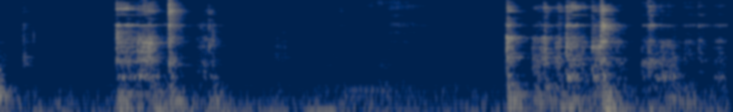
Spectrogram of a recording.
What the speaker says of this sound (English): Globe slides in, then you can tighten down the screws.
